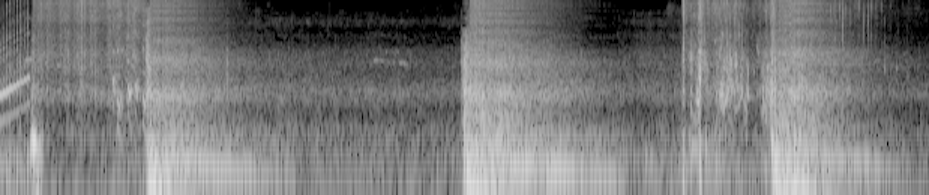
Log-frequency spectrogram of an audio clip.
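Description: Cartoon bombs explode with deep booming thuds.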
